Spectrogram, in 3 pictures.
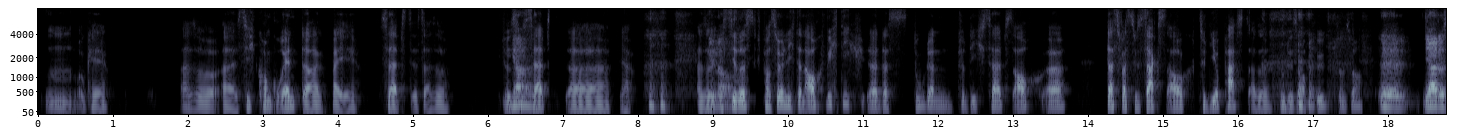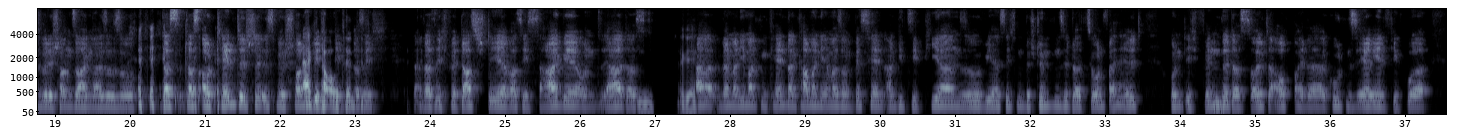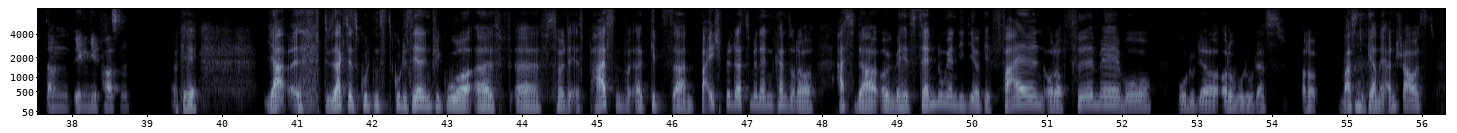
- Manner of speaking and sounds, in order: giggle; giggle; giggle; joyful: "genau, authentisch"; chuckle; stressed: "sage"; stressed: "passen"; stressed: "Beispiel"; stressed: "gefallen"; chuckle
- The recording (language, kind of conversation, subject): German, podcast, Was macht für dich eine gute Serienfigur aus?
